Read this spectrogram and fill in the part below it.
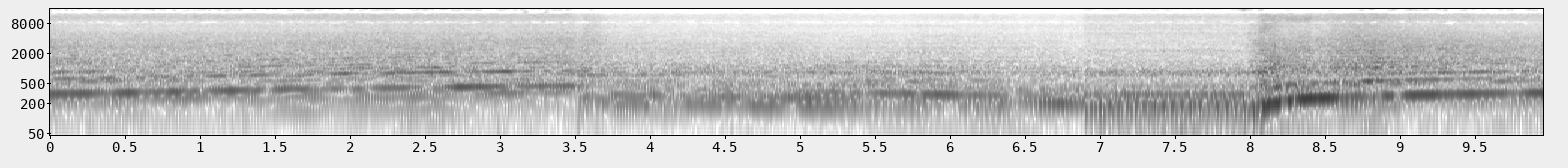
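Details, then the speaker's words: Chevy LS3 427 V8 Ultra4 car on dyno, tuned on 91 octane: strong V8 climbing smoothly through revs under load, no stumbles or misfires; healthy. "And I'm not hearing any sputtering, misfiring, nothing. It sounds... Oh, yeah. It sounds so smooth."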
